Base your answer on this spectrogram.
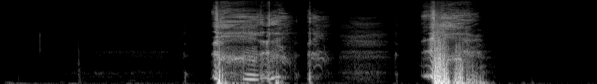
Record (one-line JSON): {"three_cough_length": "6.0 s", "three_cough_amplitude": 32768, "three_cough_signal_mean_std_ratio": 0.27, "survey_phase": "beta (2021-08-13 to 2022-03-07)", "age": "45-64", "gender": "Male", "wearing_mask": "No", "symptom_cough_any": true, "symptom_runny_or_blocked_nose": true, "symptom_fatigue": true, "symptom_fever_high_temperature": true, "symptom_change_to_sense_of_smell_or_taste": true, "symptom_loss_of_taste": true, "symptom_onset": "3 days", "smoker_status": "Ex-smoker", "respiratory_condition_asthma": false, "respiratory_condition_other": false, "recruitment_source": "Test and Trace", "submission_delay": "2 days", "covid_test_result": "Positive", "covid_test_method": "RT-qPCR", "covid_ct_value": 16.2, "covid_ct_gene": "ORF1ab gene", "covid_ct_mean": 16.6, "covid_viral_load": "3500000 copies/ml", "covid_viral_load_category": "High viral load (>1M copies/ml)"}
